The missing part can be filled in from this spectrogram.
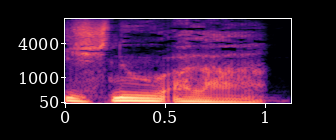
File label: Night Elf Male Standard Greeting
